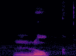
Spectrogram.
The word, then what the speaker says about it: look: यहाँ पर double O है, तो आप लोगों को लग रहा होगा यहाँ पर दीर्घु होना चाहिए, लेकिन दीर्घु नहीं होगा। ठीक है। इसे हम पढ़ते लुक, यानी कि जल्दी में पढ़ते हैं, तो यहाँ पर हर्षु का प्रयोग किया गया है। ठीक है। तो हर्षु होता है, तो लुक पढ़ेंगे।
